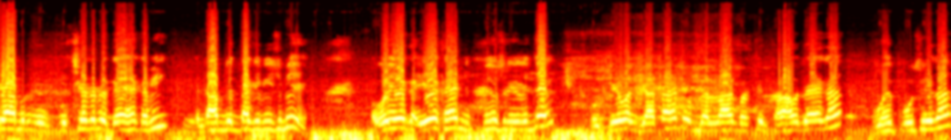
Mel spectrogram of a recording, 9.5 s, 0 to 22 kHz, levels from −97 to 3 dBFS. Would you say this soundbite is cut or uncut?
uncut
